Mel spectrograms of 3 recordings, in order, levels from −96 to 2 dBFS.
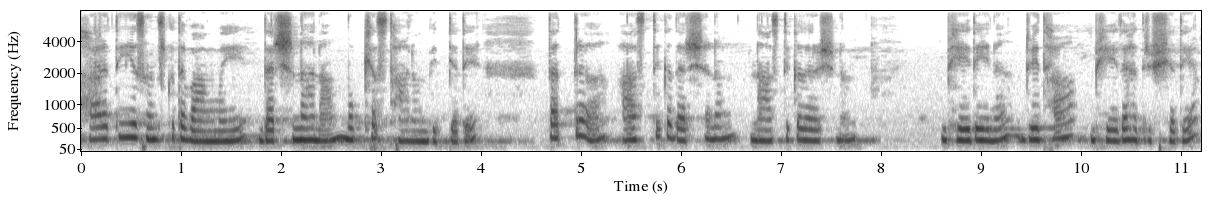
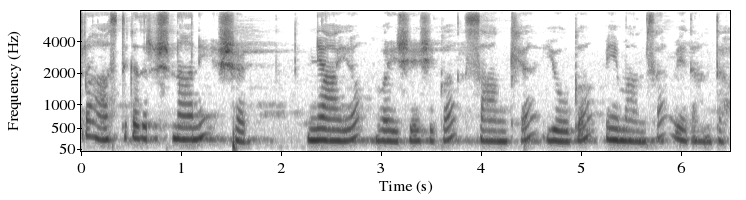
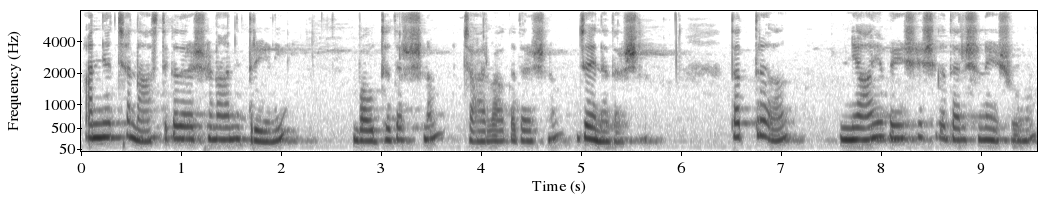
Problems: none marked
